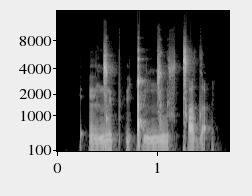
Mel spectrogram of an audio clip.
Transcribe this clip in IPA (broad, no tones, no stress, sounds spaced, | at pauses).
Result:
ʔ ɛ̃ ŋ͡ǀ ʏ pʼ ʉ ǃ ʉ ŋ͡ǀ u s ǀ e dˤ i ʔ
